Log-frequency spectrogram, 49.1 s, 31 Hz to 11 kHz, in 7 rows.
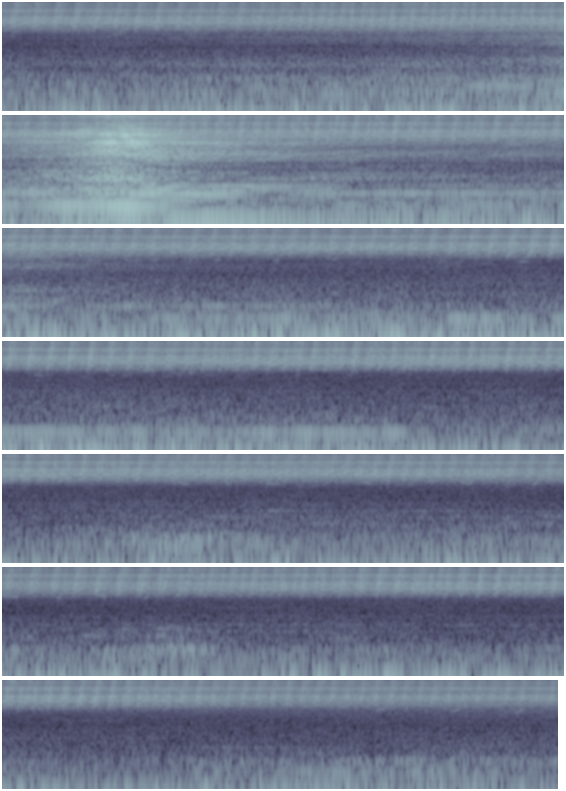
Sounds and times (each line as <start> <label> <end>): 0.0 Cicadas 49.1
2.2 Traffic sound 26.1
